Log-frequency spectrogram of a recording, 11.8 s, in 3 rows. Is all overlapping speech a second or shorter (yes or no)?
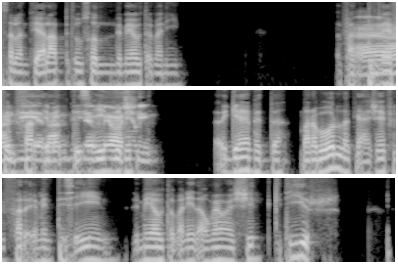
no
